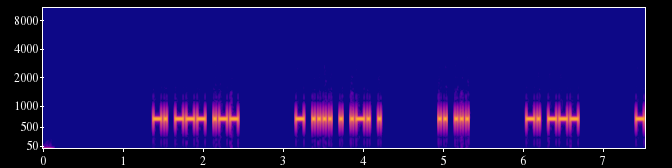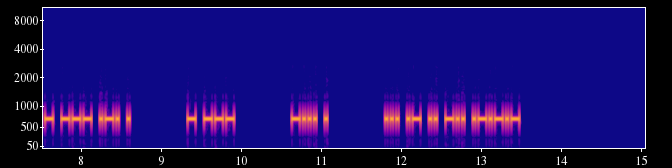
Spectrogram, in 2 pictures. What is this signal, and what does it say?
Morse code, heard as a keyed tone, about 34 wpm, 700 Hz. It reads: NOW THERE IS NO MORE TO BE SAID.
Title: 3x Word-Spacing - Sentences from Top 100 Words - 35wpm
